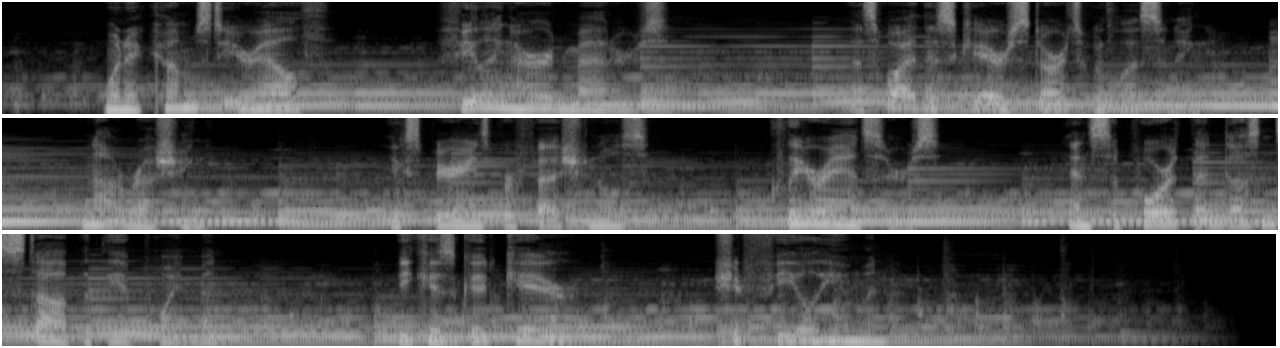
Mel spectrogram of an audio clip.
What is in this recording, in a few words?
Genuine Believable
